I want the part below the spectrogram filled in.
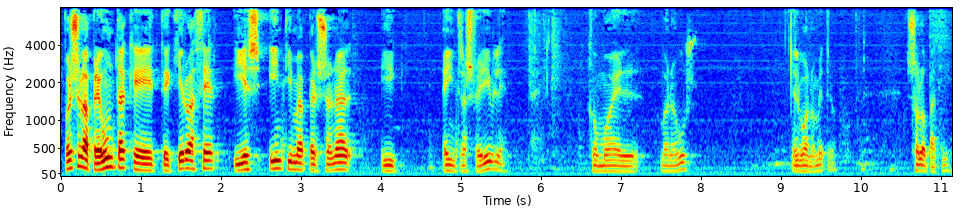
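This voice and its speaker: A man with a Spanish accent from Spain preaching a sermon, moving between loud, lively storytelling and soft, low emphasis. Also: measured pace, pauses often.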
